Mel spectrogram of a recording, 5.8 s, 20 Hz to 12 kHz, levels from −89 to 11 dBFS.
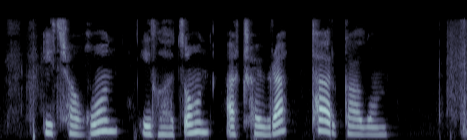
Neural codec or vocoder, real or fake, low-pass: none; real; 7.2 kHz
